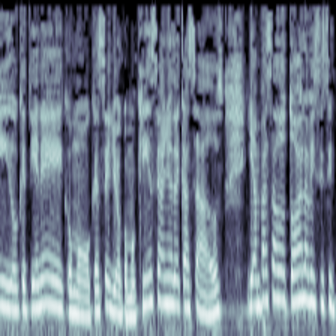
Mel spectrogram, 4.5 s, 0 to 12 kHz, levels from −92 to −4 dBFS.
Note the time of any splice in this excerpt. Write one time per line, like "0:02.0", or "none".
none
